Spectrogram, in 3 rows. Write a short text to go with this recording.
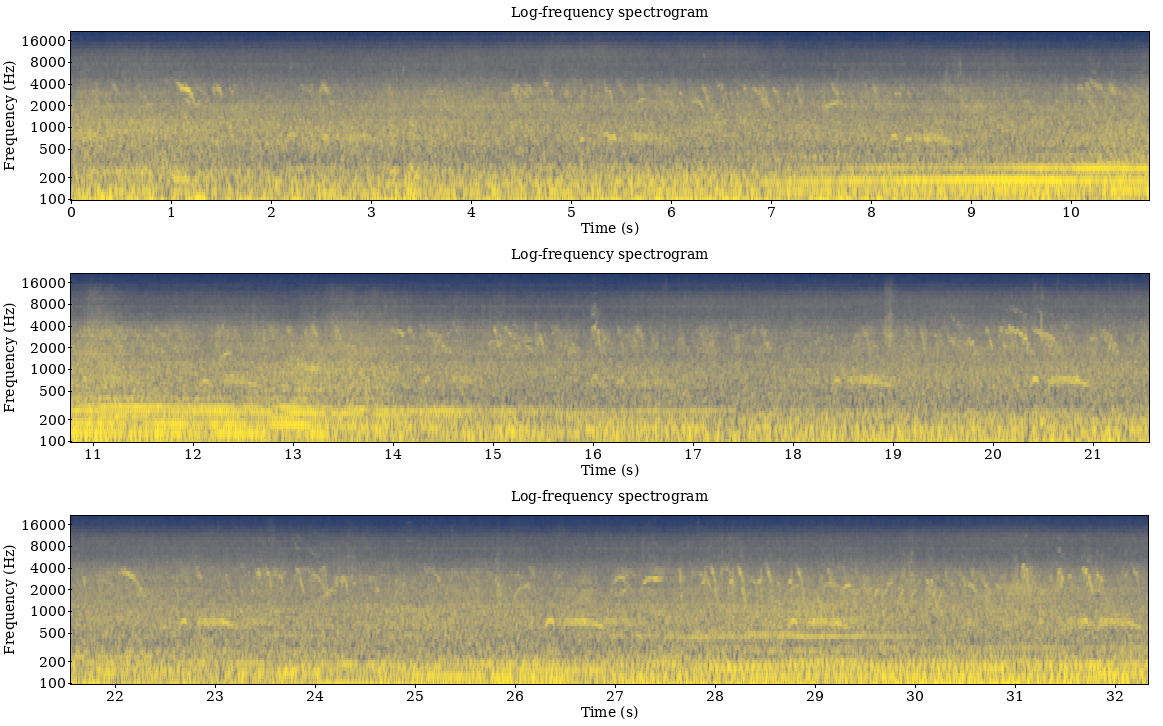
Birds singing, Forest and Wind, Zoom H2n MS+XY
